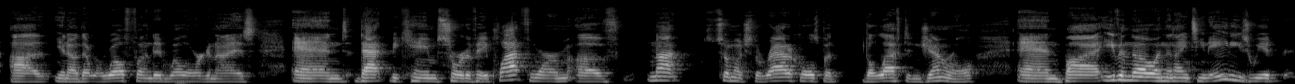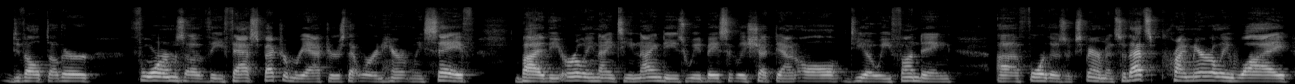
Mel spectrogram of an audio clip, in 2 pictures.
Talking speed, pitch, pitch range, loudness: 155 wpm, 150 Hz, 140-165 Hz, -28 LUFS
